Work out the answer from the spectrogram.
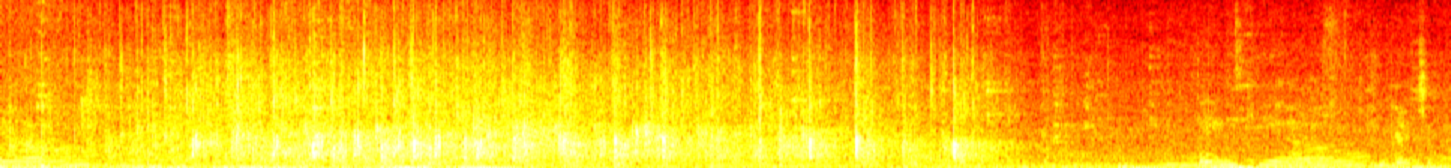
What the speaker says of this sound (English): all the applicants should be applauded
